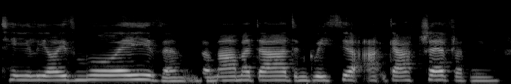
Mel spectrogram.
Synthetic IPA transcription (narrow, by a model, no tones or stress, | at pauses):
tʰejlˠiɔɨðmuɨvəmvəmamadaːdənɡwejθjɔʔa̰ɡ̥atʰrɛvradnin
